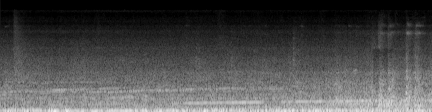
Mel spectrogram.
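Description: Train wheels squeal and whine against the rails.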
